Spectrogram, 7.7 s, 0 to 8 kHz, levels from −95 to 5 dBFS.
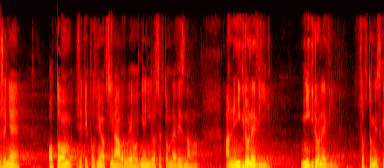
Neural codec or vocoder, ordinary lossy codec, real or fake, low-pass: none; AAC, 32 kbps; real; 7.2 kHz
